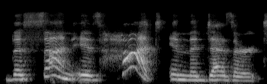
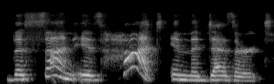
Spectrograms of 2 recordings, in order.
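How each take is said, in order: First: It is read in an excited, lively way. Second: It is read in an excited, lively way.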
